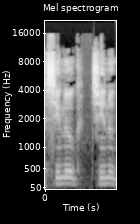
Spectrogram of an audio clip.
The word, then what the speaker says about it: Chinook: You know, like people say Chinook, but I call it Chinook. That's how I pronounce it. Chinook.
